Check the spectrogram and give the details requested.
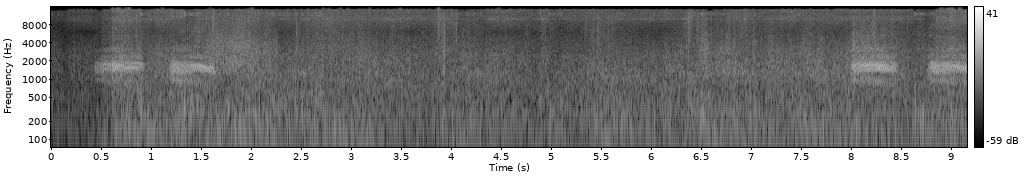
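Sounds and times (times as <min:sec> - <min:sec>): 
steady rushing wind or water noise: 0:00.0 - 0:09.1
crows giving harsh alarm calls while mobbing an eagle: 0:00.4 - 0:01.7, 0:08.0 - 0:09.1.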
